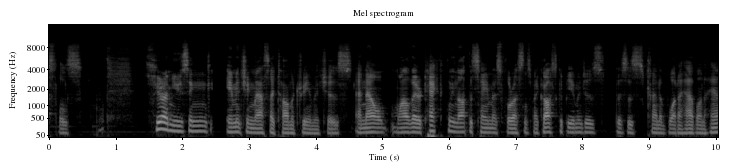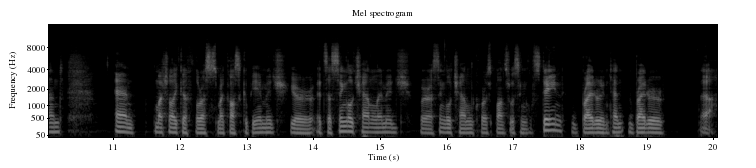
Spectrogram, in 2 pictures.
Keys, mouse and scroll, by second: 11.1-11.6 scroll up 1, 12.0-12.7 drag, 13.6-14.5 scroll up 1.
